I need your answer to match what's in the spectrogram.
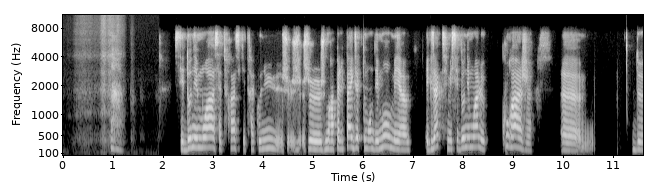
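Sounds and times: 
wheezy heavy breathing of someone catching their breath: 0:00.2 - 0:01.4
speech: 0:01.0 - 0:01.3, 0:02.3 - 0:10.7, 0:11.4 - 0:11.6.

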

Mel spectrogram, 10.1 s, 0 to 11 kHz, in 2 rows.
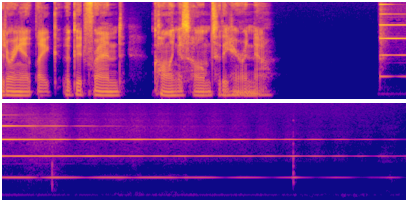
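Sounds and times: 
speech: 0:00.0 - 0:03.4
meditation bell struck and ringing: 0:04.7 - 0:10.0.

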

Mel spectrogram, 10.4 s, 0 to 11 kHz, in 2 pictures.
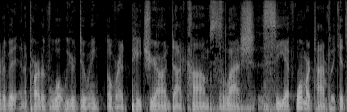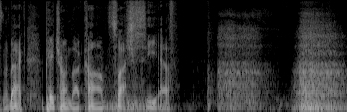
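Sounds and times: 
speech: 0:00.0 - 0:07.9
heavy breathing into the microphone: 0:08.3 - 0:10.4.

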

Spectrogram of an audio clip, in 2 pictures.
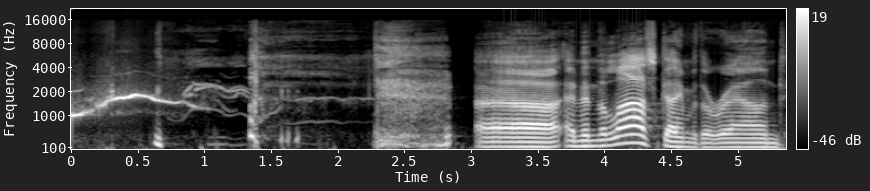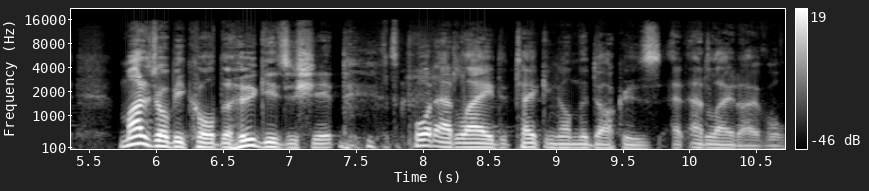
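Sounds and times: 
descending slide whistle: 0:00.0 - 0:00.8
speech: 0:00.6 - 0:00.8, 0:03.0 - 0:10.7.

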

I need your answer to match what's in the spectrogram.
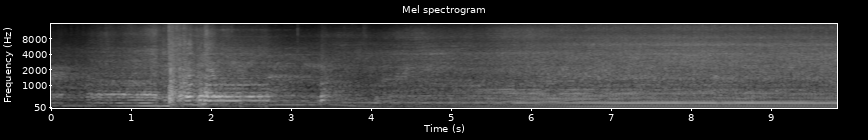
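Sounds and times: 
Indy race car engine screaming and slowing hard: 0:00.6 - 0:09.8
Indy race car engine idling: 0:03.0 - 0:09.8.

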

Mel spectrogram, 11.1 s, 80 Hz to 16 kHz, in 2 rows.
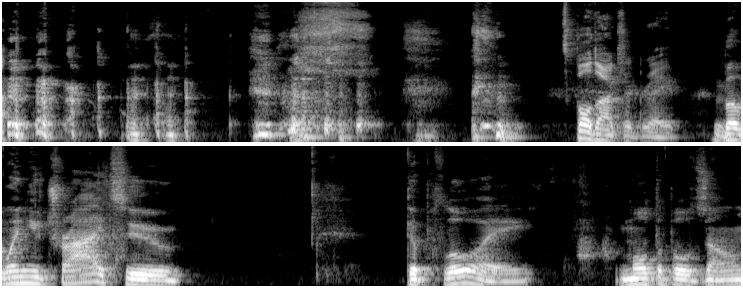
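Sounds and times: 
speech: 0:00.0 - 0:00.3, 0:01.9 - 0:02.4, 0:04.3 - 0:07.0, 0:08.6 - 0:09.6, 0:10.2 - 0:11.0
laughter: 0:00.0 - 0:02.9
bulldog coughing and hacking in a house: 0:03.5 - 0:03.9.

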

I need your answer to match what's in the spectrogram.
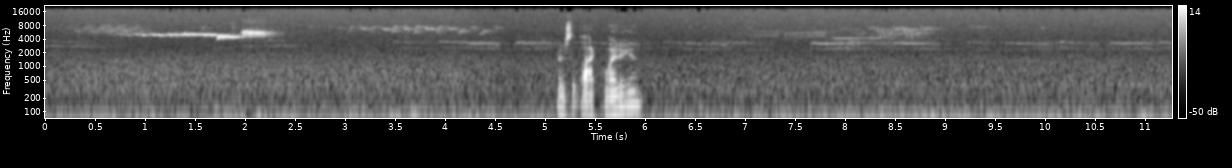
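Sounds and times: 
distant American robins singing: 0:00.0 - 0:11.2
steady hiss of outdoor noise: 0:00.0 - 0:11.2
speech: 0:05.1 - 0:06.1.

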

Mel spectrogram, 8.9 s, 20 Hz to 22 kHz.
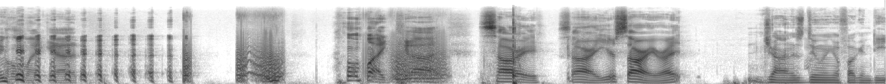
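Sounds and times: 
speech: 0:00.0 - 0:01.6, 0:03.5 - 0:06.9, 0:07.6 - 0:08.8
laughter: 0:00.0 - 0:01.9
fart: 0:02.4 - 0:02.9, 0:03.9 - 0:04.5.

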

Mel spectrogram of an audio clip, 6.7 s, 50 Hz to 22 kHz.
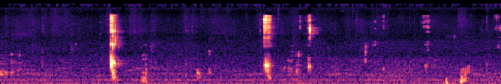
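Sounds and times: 
low steady hum: 0:00.0 - 0:06.6
person gulping down a glass of water: 0:01.4 - 0:02.9, 0:03.5 - 0:04.2, 0:04.8 - 0:06.6.

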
